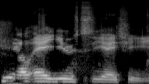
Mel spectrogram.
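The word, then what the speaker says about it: Plauché: How do you spell it? P-L-A... It automatically popped up for me. P-L-A-U... Yeah, Plauche. Plauche, yes.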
